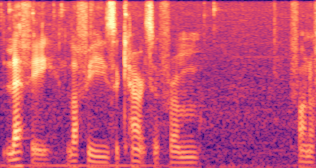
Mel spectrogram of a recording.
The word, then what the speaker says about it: Leffi: to be up against Luffy. Not Luffy, Leffy.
